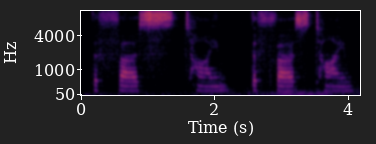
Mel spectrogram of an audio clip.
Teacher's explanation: the first T in first just falls out there's no tea so you just have one tea in time · On the border, first time are linked, and the first T in first just falls out. There's no T.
